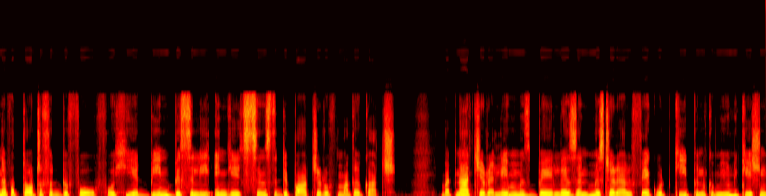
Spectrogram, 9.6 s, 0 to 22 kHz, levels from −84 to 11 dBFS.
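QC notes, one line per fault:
No faults heard anywhere in the audio.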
